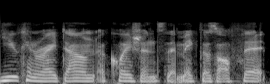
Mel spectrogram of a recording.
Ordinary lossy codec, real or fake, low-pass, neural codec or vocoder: AAC, 32 kbps; real; 7.2 kHz; none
